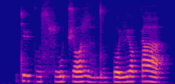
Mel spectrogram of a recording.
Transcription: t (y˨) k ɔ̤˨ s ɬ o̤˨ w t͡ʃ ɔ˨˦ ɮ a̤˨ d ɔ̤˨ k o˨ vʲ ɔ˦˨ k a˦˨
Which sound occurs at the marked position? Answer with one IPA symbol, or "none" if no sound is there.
y˨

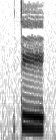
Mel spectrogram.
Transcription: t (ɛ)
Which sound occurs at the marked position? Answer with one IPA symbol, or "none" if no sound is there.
e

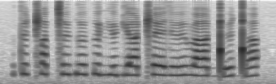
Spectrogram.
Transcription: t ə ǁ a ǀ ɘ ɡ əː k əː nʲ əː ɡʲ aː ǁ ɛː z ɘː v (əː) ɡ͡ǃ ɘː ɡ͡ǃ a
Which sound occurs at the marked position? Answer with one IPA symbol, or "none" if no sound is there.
aː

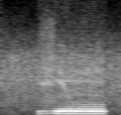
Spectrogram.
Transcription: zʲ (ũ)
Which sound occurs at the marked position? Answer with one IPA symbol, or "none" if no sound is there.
ũ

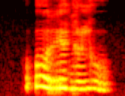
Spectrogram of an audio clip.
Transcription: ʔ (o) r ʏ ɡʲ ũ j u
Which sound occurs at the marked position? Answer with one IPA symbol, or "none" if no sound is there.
o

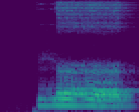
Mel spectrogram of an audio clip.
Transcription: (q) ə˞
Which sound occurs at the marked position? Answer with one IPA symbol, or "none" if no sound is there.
ŋ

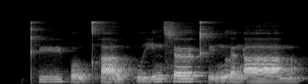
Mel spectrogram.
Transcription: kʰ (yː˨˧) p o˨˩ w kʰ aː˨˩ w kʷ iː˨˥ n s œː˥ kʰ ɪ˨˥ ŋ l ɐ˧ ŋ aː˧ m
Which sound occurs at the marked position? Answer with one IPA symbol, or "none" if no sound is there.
yː˨˧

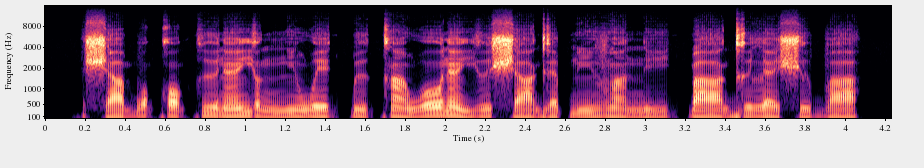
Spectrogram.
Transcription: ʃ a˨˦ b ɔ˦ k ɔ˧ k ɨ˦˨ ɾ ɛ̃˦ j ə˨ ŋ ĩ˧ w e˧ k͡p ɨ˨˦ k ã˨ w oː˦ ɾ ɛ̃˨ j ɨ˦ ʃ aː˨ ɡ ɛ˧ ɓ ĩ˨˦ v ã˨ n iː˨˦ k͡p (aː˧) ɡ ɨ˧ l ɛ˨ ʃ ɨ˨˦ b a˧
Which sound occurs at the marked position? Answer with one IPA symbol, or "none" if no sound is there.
aː˧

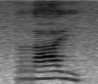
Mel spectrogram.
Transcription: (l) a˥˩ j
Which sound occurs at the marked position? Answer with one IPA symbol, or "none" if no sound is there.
r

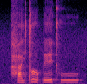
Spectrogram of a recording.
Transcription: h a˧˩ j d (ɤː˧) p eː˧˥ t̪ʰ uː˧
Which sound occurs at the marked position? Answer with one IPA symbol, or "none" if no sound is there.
ɤː˥˨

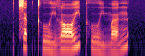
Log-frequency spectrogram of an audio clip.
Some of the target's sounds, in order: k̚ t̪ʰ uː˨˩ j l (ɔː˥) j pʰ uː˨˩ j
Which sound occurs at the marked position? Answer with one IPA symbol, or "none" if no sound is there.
ɔː˨˥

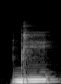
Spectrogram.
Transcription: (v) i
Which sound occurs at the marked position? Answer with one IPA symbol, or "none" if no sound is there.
b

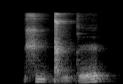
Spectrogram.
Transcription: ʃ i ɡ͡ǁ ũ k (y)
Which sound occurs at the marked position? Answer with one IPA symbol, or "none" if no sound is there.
e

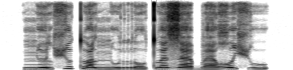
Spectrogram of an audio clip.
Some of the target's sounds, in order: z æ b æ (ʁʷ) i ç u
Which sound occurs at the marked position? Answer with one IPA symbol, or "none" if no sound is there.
ʁʷ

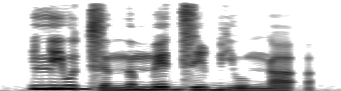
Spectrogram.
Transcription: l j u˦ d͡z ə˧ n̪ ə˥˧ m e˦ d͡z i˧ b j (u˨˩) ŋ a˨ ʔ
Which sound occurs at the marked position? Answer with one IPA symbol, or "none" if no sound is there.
u˨˩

